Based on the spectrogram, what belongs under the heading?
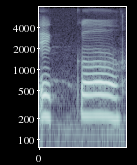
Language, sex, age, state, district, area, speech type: Odia, female, 30-45, Odisha, Rayagada, rural, read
